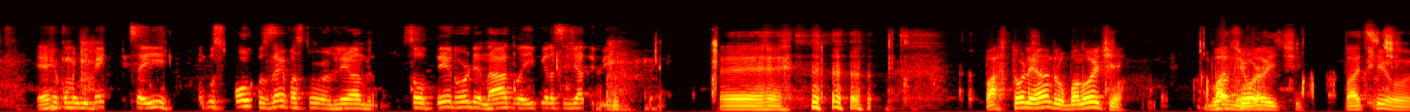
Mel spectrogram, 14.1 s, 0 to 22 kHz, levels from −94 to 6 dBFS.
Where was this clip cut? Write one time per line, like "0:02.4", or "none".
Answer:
none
